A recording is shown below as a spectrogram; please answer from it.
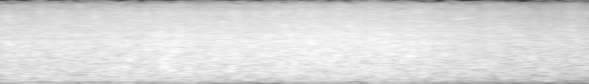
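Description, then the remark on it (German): The Danube rushes steadily under the stone bridge in Regensburg, Upper Palatinate, at the northern bridgehead in Stadt am Hof: a dense, even roar of flowing water with a low rumbling hum beneath it, continuous and unbroken with no voices. “Gleichmäßig und kraftvoll fließt die Donau unter der steinernen Brücke hindurch.”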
